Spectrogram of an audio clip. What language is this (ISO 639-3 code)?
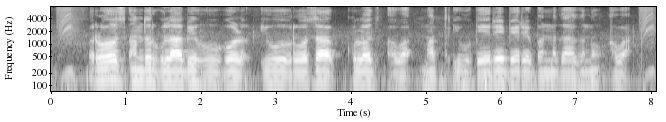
kan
